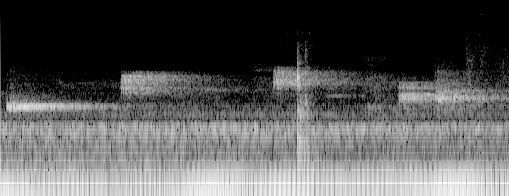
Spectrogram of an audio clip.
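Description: Suspense film score: a steady low drone under a run of sustained electronic tones that jump to a new pitch every second or so. One sharp click comes about two-thirds of the way through.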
